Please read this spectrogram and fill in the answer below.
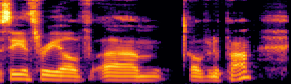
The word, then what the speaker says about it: Lupin: They pronounce it Lupin. – Okay. – You know, because they're French.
